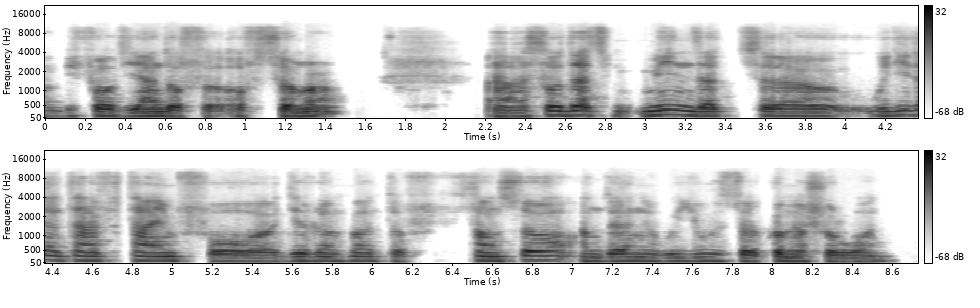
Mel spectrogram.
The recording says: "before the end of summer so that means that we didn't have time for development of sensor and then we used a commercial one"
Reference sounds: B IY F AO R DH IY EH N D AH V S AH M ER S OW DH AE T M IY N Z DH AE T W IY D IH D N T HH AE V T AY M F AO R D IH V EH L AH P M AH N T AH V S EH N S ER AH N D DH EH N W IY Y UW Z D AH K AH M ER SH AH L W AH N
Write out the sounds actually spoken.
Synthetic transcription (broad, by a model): B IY F AO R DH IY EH N D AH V S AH M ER S OW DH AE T M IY N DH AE T W IY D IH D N T HH AE V T AY M F AO R D IH V EH L AH P M AH N T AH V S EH N S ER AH N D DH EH N W IY Y UW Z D AH K AH M ER SH AH L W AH N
